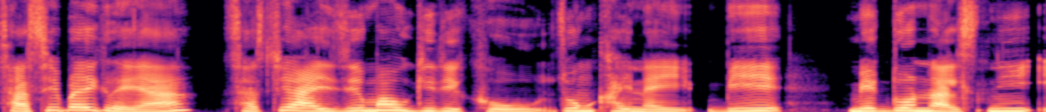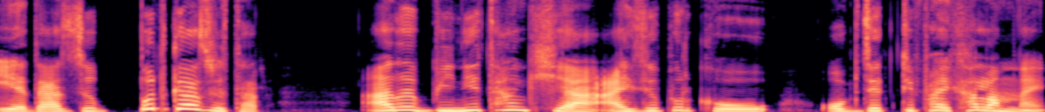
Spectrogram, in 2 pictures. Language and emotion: Bodo, disgusted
